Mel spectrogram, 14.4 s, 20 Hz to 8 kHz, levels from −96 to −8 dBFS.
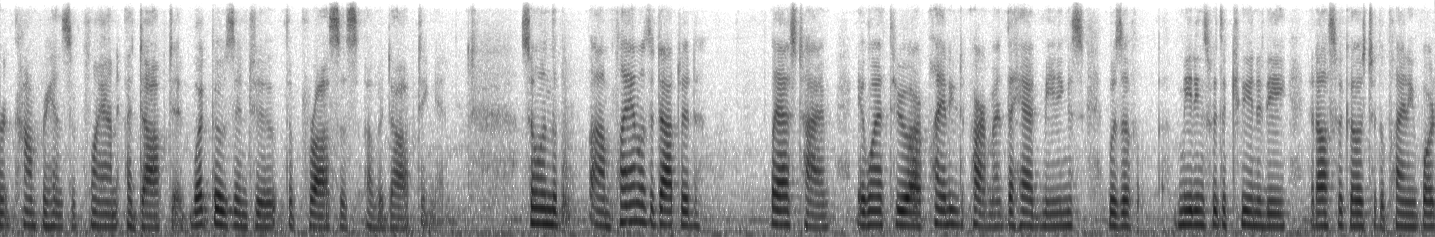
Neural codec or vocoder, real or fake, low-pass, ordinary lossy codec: codec, 16 kHz in and 24 kHz out, 1 kbps, XY-Tokenizer; fake; 7.2 kHz; Opus, 24 kbps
